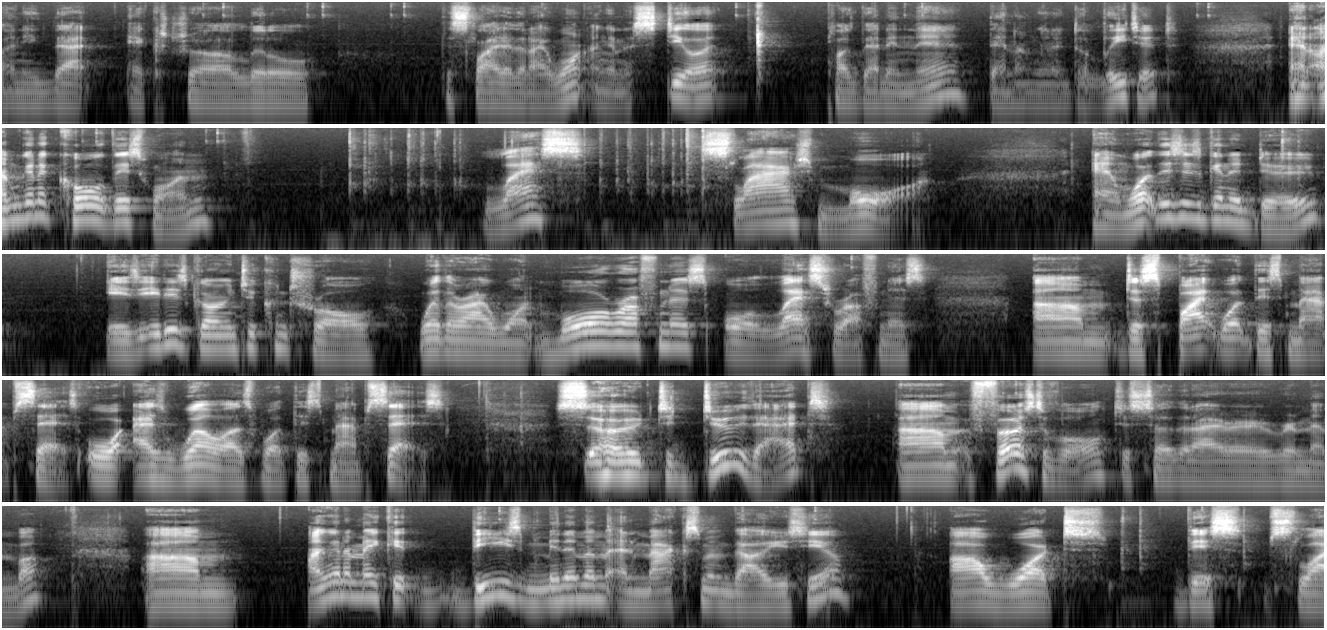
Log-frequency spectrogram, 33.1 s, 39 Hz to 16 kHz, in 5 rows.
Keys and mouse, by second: 5.4 x, 6.3 n, 8.7 s, 11.8 n, 13.0 Tab, 15.7 middle click, 22.3 Tab, 24.8 click, 25.0 n, 32.0 Tab, 32.5 Tab.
